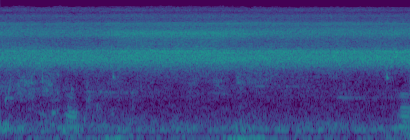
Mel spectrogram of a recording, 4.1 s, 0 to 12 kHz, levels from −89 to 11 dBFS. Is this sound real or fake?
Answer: real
